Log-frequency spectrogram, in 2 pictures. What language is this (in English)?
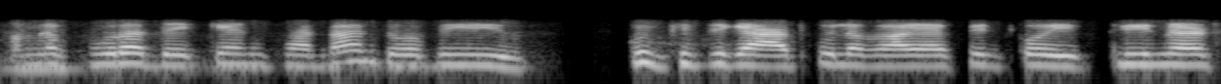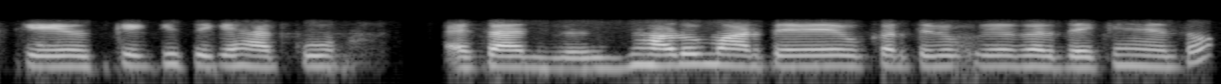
Urdu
